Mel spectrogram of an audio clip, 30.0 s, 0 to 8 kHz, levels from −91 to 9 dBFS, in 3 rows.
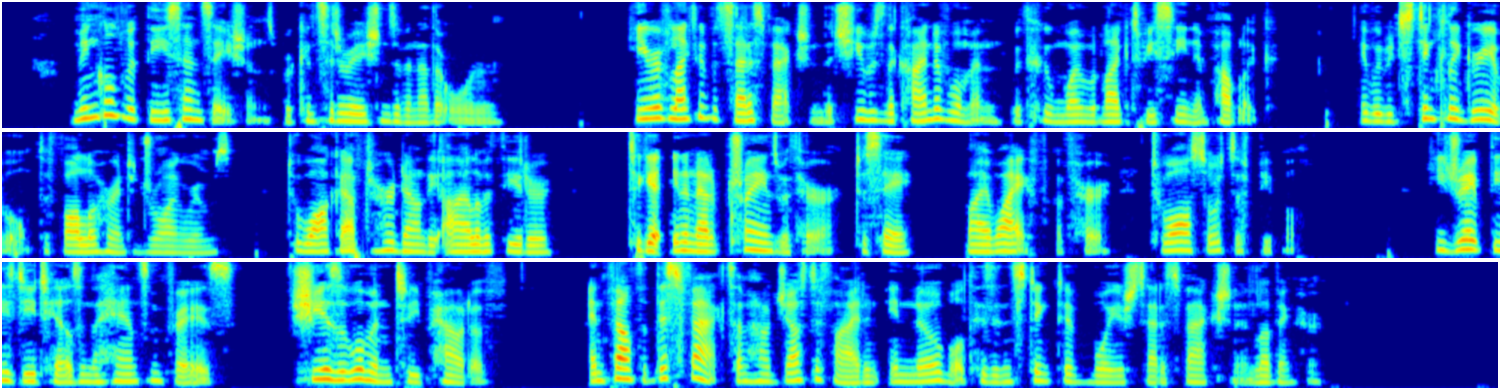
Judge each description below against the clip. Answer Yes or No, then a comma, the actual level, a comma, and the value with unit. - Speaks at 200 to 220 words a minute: Yes, fast, 205 wpm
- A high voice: No, medium, 175 Hz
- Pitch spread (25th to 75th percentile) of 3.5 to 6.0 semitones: Yes, average, 3.9 semitones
